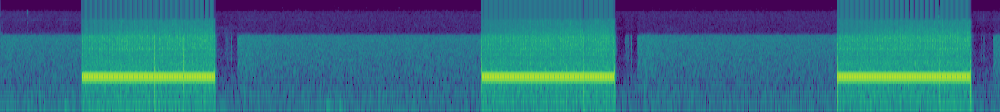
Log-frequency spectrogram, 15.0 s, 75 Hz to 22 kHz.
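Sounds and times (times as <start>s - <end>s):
faint line hiss: 0.0s - 15.0s
telephone ringback tone: 1.2s - 3.2s, 7.2s - 9.2s, 12.6s - 14.6s.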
